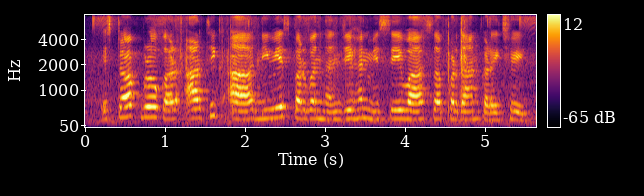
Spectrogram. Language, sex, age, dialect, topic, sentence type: Magahi, female, 25-30, Western, banking, statement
